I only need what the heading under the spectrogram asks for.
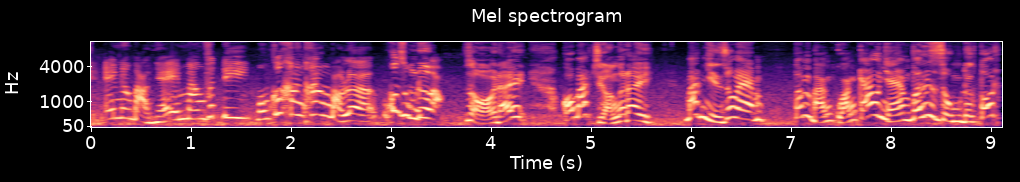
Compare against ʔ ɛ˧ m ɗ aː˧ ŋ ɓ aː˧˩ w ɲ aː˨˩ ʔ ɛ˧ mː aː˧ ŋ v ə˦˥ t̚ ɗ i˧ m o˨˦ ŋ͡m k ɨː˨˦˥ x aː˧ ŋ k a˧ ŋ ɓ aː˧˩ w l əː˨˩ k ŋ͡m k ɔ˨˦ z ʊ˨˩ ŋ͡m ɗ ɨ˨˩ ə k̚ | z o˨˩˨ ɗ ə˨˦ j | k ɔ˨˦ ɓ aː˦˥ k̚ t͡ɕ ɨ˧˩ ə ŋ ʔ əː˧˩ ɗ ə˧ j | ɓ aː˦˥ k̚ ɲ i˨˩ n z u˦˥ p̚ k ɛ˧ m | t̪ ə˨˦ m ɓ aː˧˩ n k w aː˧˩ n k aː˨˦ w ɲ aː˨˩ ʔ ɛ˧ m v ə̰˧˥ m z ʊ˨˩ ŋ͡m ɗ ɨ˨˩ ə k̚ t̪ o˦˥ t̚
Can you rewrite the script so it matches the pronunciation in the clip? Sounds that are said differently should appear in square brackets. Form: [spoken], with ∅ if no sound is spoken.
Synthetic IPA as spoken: ʔ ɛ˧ m ɗ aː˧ ŋ ɓ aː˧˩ w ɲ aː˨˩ ʔ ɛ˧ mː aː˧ ŋ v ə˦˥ t̚ ɗ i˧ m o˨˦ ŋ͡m k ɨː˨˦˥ x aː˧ ŋ [x] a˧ ŋ ɓ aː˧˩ w l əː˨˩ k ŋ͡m k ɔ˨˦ z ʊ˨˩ ŋ͡m ɗ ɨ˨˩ ə k̚ | z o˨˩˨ ɗ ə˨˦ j | k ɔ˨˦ ɓ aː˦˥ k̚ t͡ɕ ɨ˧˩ ə ŋ ʔ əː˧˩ ɗ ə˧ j | ɓ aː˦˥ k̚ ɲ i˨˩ n z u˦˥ p̚ [ʔ] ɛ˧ m | t̪ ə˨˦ m ɓ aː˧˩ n k w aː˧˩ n k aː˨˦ w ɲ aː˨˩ ʔ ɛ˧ m v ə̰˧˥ [n] z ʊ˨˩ ŋ͡m ɗ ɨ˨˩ ə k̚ t̪ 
